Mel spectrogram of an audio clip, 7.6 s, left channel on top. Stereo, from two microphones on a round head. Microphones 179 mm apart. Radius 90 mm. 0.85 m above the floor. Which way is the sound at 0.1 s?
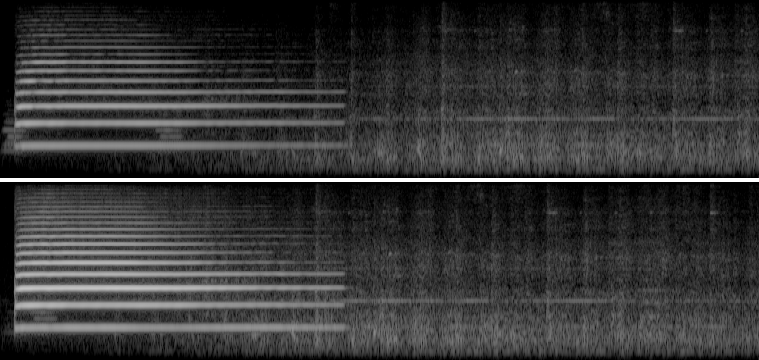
70° right (ahead or behind).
